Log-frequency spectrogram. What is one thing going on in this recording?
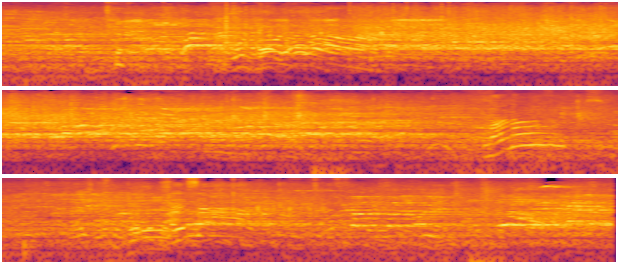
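Gloves thump against bodies as fighters trade blows.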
